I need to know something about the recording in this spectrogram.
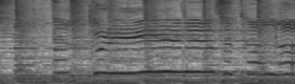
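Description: A woman singing a long held note with vibrato over a steady acoustic accompaniment.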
